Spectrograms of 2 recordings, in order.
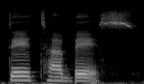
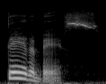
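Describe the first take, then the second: First: The stress falls on a later syllable. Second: The stress falls on the first syllable. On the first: The speaker calls it wrong. "Notice I did not say database" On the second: The speaker calls it right. "I said database"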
